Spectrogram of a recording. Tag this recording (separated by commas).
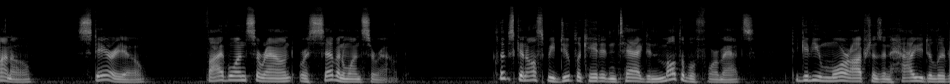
Speech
